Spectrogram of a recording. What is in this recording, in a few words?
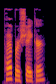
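"pepper shaker", British English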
